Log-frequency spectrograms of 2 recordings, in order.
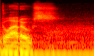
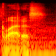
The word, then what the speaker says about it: Gladys: Gladys, not GLaDOS. Yeah, it's just Gladys.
